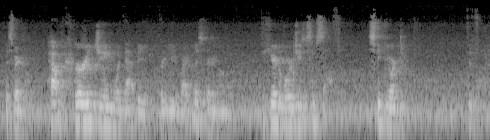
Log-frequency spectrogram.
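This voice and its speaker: A man preaching an expository sermon, earnest and emphatic, with dramatic pauses and repetition. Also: medium pitch. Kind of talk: expository sermon with scripture reading. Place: large reverberant indoor hall. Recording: distant, echoey large hall, faint noise.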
